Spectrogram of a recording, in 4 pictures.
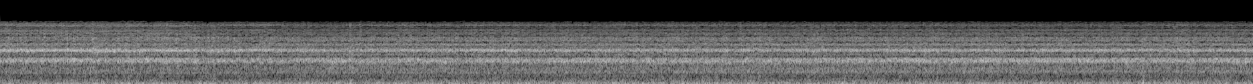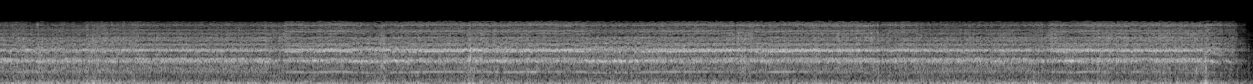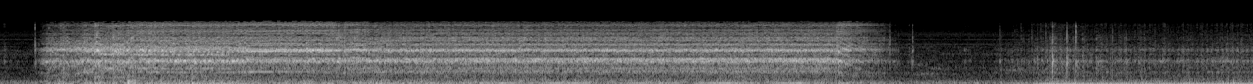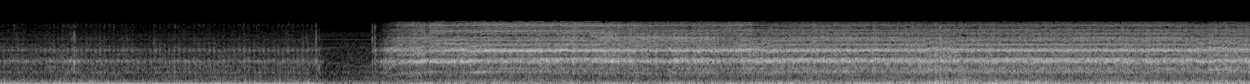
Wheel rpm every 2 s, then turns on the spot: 160, 160, 160, 160, 160, 160, 160, 160, 160, 160, 160, 160, 100, 160, 160, 160, 150, 10, 20, 20, 30, 150, 160, 160, 160.
36-40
